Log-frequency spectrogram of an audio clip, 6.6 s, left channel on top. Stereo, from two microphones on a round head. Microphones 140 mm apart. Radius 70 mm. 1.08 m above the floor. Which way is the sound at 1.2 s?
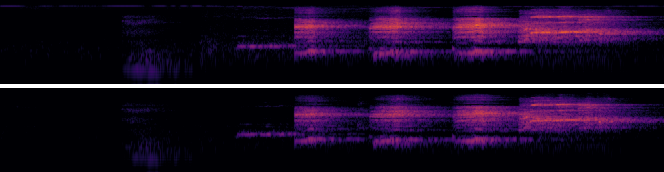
15° right (ahead or behind).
